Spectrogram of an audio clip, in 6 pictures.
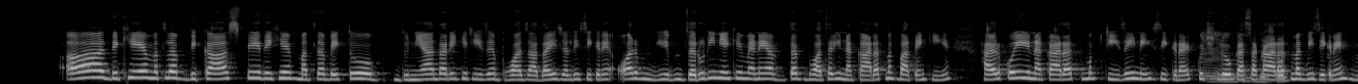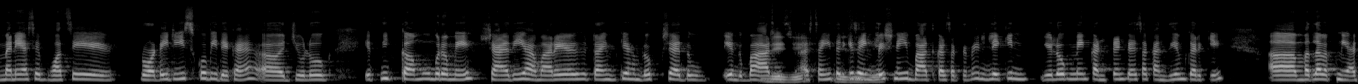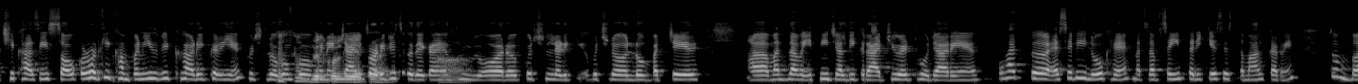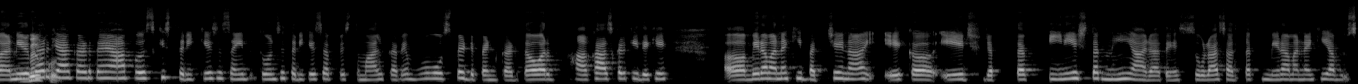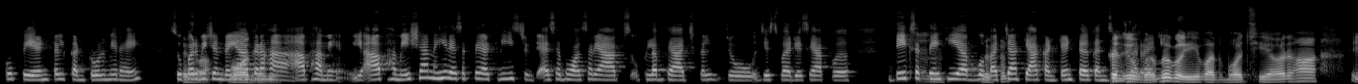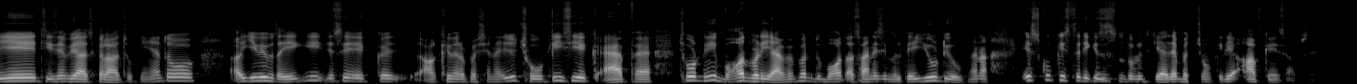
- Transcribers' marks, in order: in English: "प्रोडिजीज़"; in English: "टाइम"; in English: "इंग्लिश"; in English: "कंटेंट"; in English: "कंज़्यूम"; laughing while speaking: "सौ करोड़ की कंपनीज़ भी खड़ी करी है"; in English: "कंपनीज़"; in English: "चाइल्ड प्रोडिजीज़"; in English: "ग्रेजुएट"; in English: "डिपेंड"; in English: "ऐज"; in English: "टीनेज"; in English: "पैरेंटल कंट्रोल"; in English: "सुपरविज़न"; in English: "एटलीस्ट"; in English: "एप्स"; in English: "कंटेंट कंज्यूम"; in English: "कंज़्यूम"
- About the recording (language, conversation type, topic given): Hindi, podcast, बच्चों के स्क्रीन टाइम के बारे में आपकी क्या राय है?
